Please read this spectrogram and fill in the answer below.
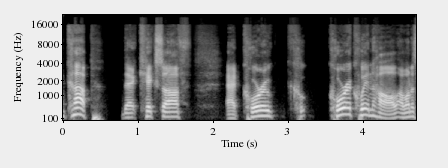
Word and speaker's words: Korakuen: Here is the New Japan Cup that kicks off at Korakuen Hall. I want to say it correctly. I always just say Korakuen, but I know that's not how you say it, but it's Korakuen Hall.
